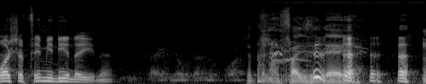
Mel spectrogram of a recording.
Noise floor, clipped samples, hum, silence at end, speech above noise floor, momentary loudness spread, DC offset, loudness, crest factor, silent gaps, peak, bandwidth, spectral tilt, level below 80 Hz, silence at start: -51 dBFS; under 0.1%; none; 0 s; 28 dB; 19 LU; under 0.1%; -23 LUFS; 20 dB; none; -4 dBFS; over 20 kHz; -6.5 dB/octave; -48 dBFS; 0 s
